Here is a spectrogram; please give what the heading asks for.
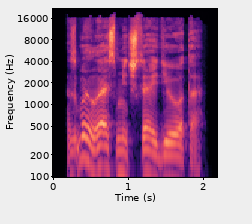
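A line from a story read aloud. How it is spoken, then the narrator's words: Muttered grumble. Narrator (Russian): прикуривая, буркнул он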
